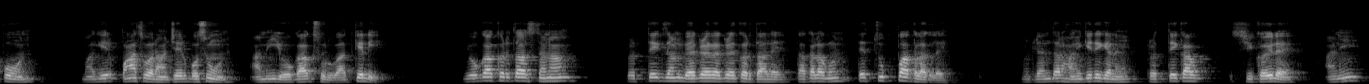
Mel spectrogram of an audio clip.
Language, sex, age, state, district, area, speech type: Goan Konkani, male, 45-60, Goa, Canacona, rural, spontaneous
